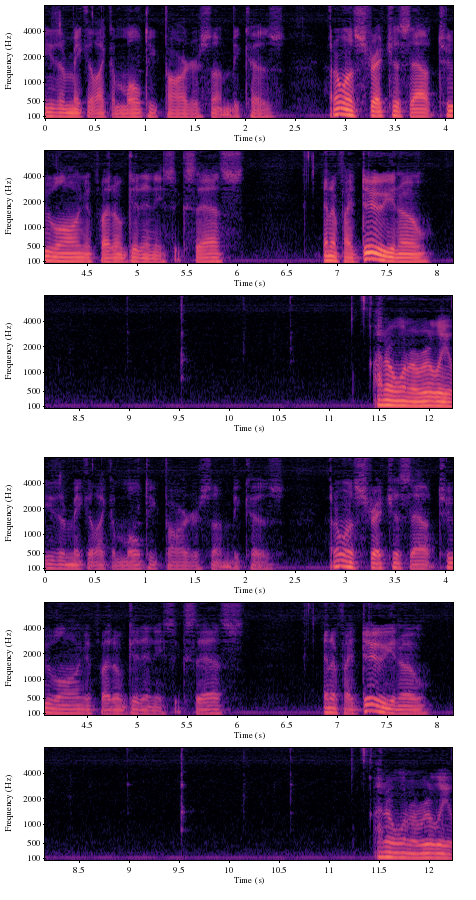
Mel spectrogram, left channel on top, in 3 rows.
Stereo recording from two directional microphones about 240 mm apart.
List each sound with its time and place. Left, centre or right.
0.0 s speech: left
11.2 s speech: left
